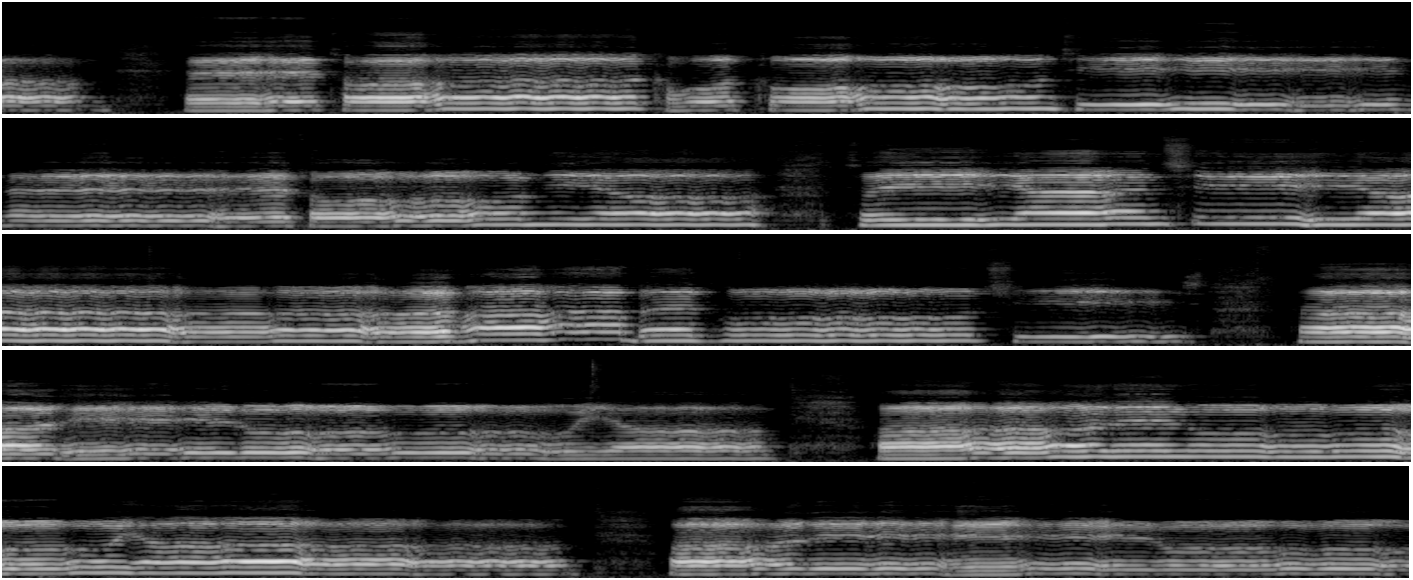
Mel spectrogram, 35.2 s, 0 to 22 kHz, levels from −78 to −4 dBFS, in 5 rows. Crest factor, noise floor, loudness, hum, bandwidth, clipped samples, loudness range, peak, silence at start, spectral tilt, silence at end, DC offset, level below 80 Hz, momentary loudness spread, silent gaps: 18 dB; -56 dBFS; -25 LUFS; none; 8.2 kHz; under 0.1%; 5 LU; -6 dBFS; 0 s; -6 dB/octave; 0 s; under 0.1%; -70 dBFS; 11 LU; none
